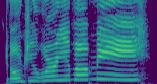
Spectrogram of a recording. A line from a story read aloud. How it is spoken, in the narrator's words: Kitty Katydid called out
